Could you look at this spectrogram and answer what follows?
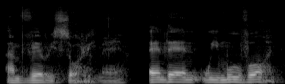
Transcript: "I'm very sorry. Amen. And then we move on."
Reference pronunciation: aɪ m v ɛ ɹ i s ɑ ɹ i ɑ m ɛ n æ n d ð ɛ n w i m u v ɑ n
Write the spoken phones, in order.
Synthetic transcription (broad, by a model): aɪ m v ɛ ɹ i s ɑ ɹ i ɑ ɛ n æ n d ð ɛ n w i m u v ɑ n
